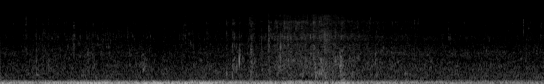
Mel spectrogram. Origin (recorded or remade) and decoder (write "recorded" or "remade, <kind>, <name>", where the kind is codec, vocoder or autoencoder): recorded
